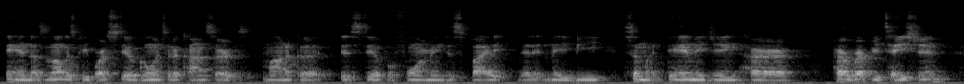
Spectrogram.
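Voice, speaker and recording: Gravelly man talking a bit off-mic. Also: fairly low pitch, flat delivery, echoey room, far from the mic, low-quality recording. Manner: thoughtful, measured, with slips and restarts. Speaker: podcast co-host. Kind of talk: casual chat.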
